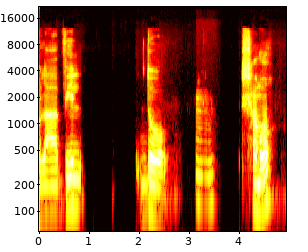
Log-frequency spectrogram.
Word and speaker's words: Chamonix: Chamonix সামনি, Chamonix হুম, de Chamonix হুম, au sud de la Suisse sweet, ওকে, et au nord de l'Italie, ওকে।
